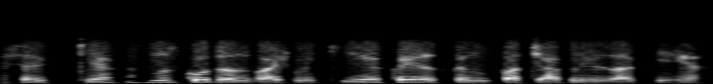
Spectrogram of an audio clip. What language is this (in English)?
Kashmiri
